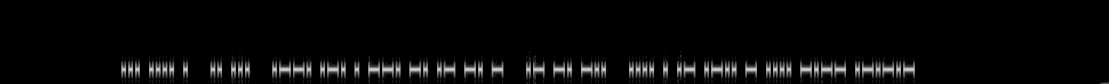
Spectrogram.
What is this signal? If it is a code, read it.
Morse code, heard as a keyed tone, about 36 wpm, 700 Hz. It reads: SHE IS PREGNANT AND HEALTHY.
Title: Sentences from Top 1000 Words - Review Part 6 - 35wpm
